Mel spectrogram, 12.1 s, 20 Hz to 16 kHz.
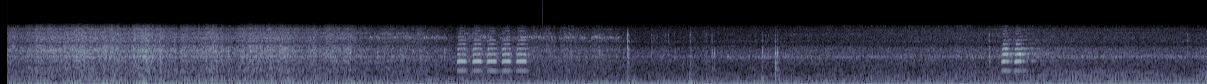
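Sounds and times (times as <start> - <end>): wind rumble on microphone: 0.1 - 8.0
motor scooter riding noise: 0.1 - 12.0
scooter horn toots: 4.6 - 5.4, 10.0 - 10.5.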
